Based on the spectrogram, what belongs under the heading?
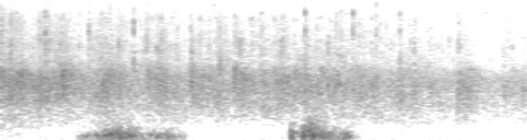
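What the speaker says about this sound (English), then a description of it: "so give them an applause" An audience at a Women in Tech event applauds, a steady spread of clapping from a crowd, with two short low thumps of handling noise beneath it.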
